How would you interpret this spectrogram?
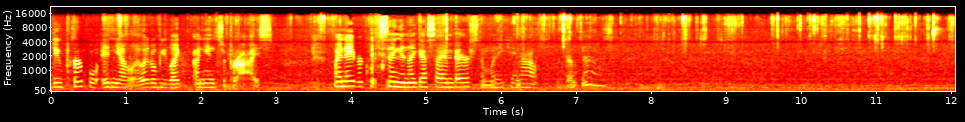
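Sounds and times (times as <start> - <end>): soil crackling and rustling: 3.2 - 12.0.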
